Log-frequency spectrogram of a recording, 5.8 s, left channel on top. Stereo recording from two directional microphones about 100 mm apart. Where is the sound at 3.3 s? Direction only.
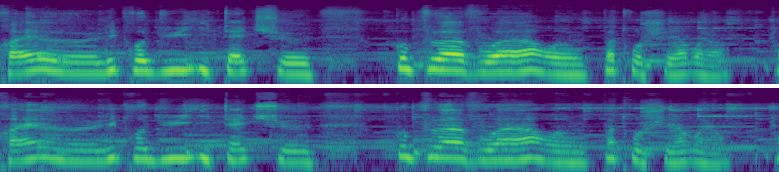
45° left (ahead or behind).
